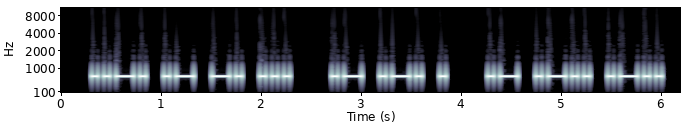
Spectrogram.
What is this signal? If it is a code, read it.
Morse code, heard as a keyed tone, about 20 wpm, 700 Hz. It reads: FANS ARE ALL
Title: Sentences with 4-Word Phrases - 20wpm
